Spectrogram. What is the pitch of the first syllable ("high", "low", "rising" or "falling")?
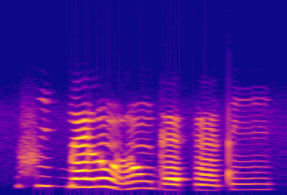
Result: high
